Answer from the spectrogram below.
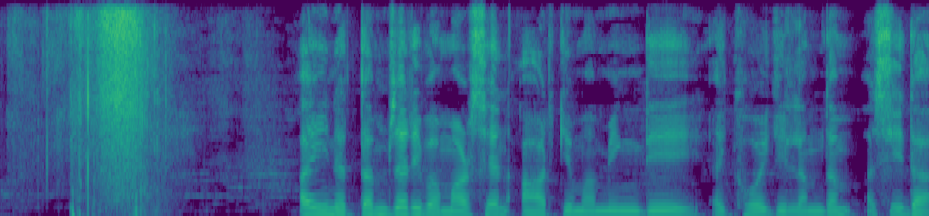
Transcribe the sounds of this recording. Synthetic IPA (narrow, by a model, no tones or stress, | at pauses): ɐjnɐtɐmzɐɾibɐmaɾsenaɾt̚kimɐmiŋdeɐ̰jkʰojɡilɐmdɐmɐ̰sidɐ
